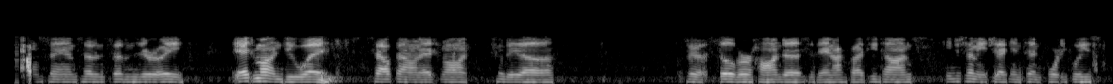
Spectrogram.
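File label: Sheriff's Office Dispatch; WSO DISP 1; wake; p25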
